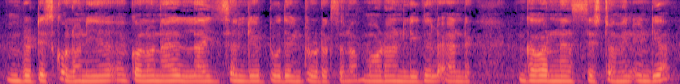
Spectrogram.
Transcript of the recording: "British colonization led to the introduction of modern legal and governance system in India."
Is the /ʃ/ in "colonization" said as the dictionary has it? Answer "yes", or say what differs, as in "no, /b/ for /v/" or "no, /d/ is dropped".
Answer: no, /s/ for /ʃ/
